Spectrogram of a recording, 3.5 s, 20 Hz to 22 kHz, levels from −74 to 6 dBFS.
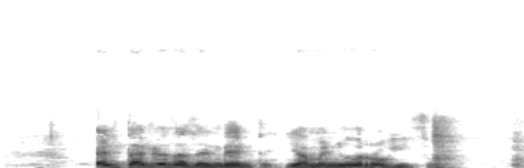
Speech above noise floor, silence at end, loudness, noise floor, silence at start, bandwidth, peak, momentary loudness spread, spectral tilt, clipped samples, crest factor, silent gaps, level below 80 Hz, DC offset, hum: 39 dB; 0.05 s; -13 LUFS; -51 dBFS; 0.65 s; 7.2 kHz; -2 dBFS; 14 LU; -7 dB/octave; under 0.1%; 12 dB; none; -60 dBFS; under 0.1%; none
